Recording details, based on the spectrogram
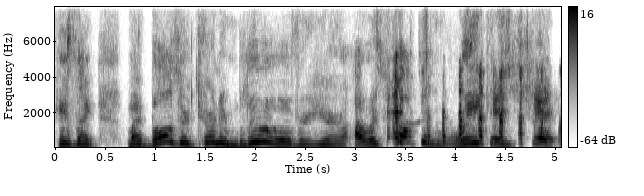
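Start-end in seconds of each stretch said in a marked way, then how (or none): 0.7-2.9 crazily creepy character voice. Retelling a show episode to a friend, quoting a character: imitating a show character's voice. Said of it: "But in that voice".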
